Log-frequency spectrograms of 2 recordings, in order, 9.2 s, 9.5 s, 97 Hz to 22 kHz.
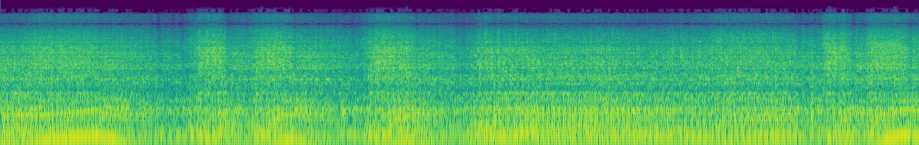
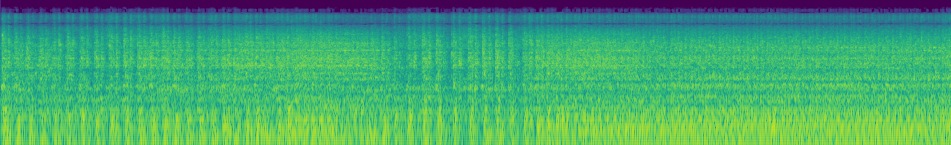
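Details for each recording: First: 1972 Oldsmobile 98 V8 revived after sitting, throttle return reconnected and ignition advance added: revs up and drops back cleanly with an even, crisp beat, firing on all eight in correct order; slightly too much advance, to be backed off. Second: 1972 Oldsmobile 98 V8 revived after storage and jump-started: the idle lopes with irregular stumbles and skipped beats. Misfire cause not yet found; plugs slightly fuel-fouled.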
